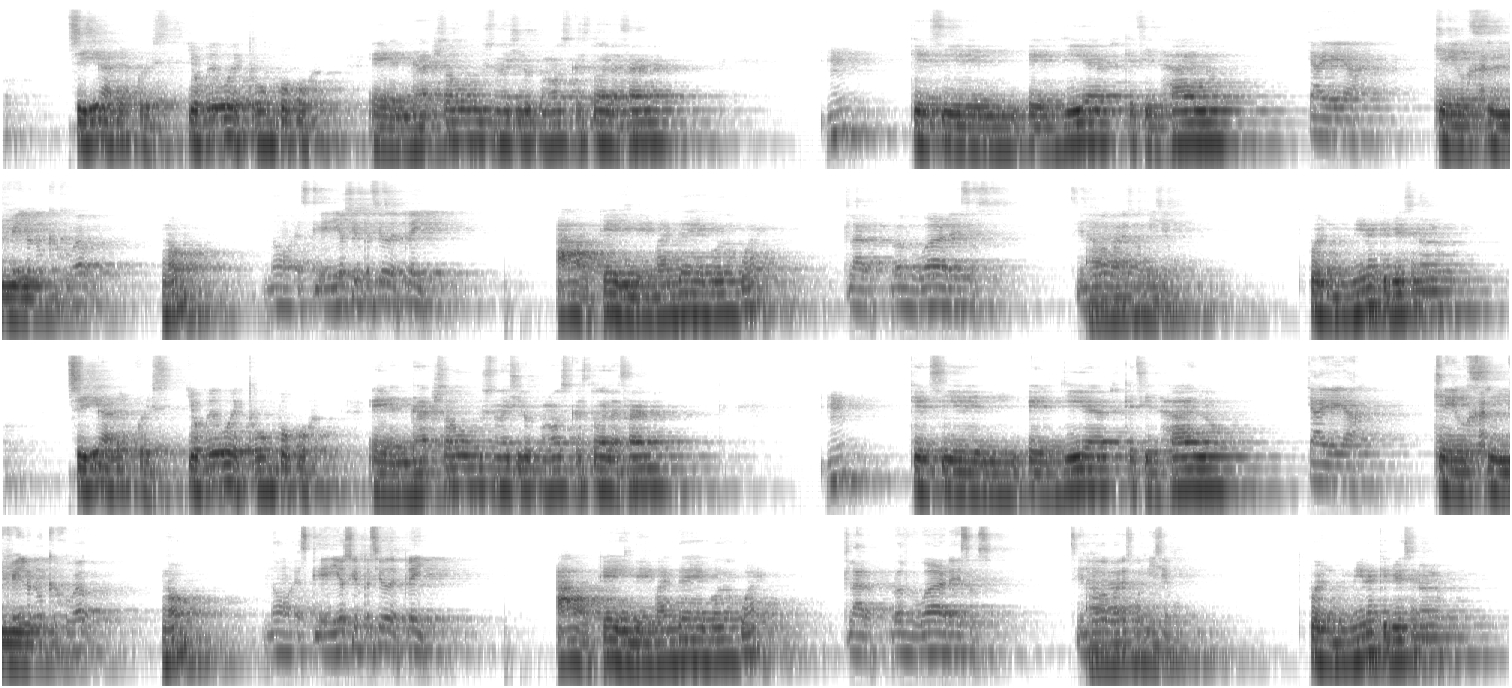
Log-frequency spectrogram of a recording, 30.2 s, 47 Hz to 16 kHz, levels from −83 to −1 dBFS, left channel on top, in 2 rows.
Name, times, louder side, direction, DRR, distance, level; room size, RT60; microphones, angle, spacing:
voice 1, 0.7-1.6 1.8-3.1 3.7-6.6 9.1-12.2 14.3-15.4 16.7-16.9 20.6-22.7 25.9-26.8 28.2-29.5, equal, 45° right, 0 dB, 2.8 m, -25 dB
voice 2, 13.1-13.6 14.3-16.1 17.7-19.4 23.5-25.0 25.8-26.9, right 1 dB, 75° right, 3 dB, 3.3 m, -35 dB
27.5 x 27.5 x 5.9 m, 1.4 s
head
